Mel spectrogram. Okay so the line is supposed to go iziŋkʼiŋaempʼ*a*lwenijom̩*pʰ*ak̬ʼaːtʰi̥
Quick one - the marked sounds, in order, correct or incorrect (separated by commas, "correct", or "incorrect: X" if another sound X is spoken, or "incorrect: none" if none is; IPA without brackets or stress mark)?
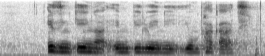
incorrect: i, correct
